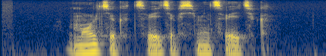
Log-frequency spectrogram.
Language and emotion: Russian, neutral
